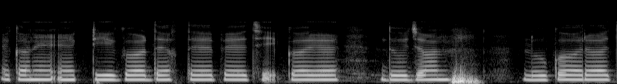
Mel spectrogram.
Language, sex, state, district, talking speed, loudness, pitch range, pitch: Bengali, female, Assam, Hailakandi, 85 wpm, -19 LUFS, 215-220 Hz, 215 Hz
